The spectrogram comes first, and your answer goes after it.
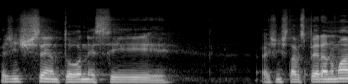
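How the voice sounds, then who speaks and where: A man speaks at a moderate pace. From Brazil. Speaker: tech worker immigrant. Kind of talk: casual chat. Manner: animated storytelling.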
